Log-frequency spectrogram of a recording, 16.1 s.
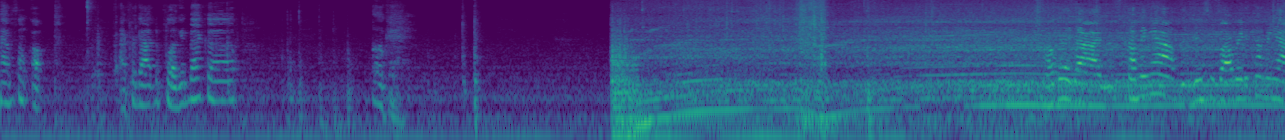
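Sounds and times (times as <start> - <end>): juicer motor whine: 7.6 - 16.0.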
